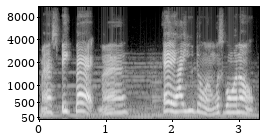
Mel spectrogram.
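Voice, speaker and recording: A man's voice: high-pitched, measured pace, gravelly, a bit bright, soft background music. A man with an American accent talking casually as a podcast guest, with plenty of slang and swearing.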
